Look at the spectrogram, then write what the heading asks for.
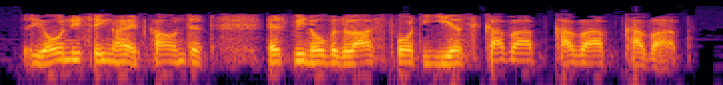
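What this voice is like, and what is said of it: German accent. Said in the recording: “that accent that we're hearing, is German, correct? ... It's German.”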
